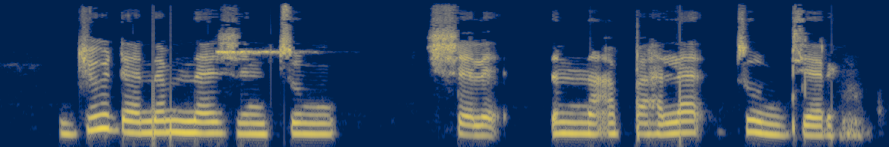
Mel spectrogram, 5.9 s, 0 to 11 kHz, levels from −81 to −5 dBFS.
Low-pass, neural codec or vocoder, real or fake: 9.9 kHz; none; real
